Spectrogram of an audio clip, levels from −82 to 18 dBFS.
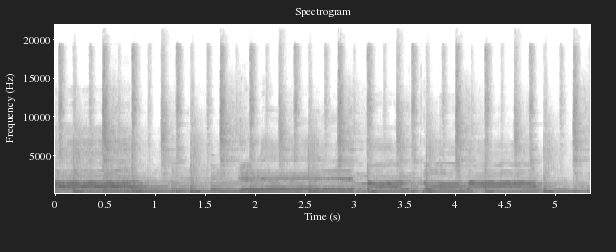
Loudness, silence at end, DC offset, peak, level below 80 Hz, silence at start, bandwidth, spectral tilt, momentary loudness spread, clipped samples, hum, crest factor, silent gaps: -29 LUFS; 0 s; under 0.1%; -16 dBFS; -38 dBFS; 0 s; over 20 kHz; -5 dB/octave; 5 LU; under 0.1%; none; 12 dB; none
